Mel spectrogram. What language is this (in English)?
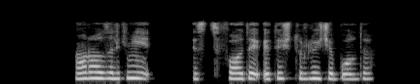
Uzbek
